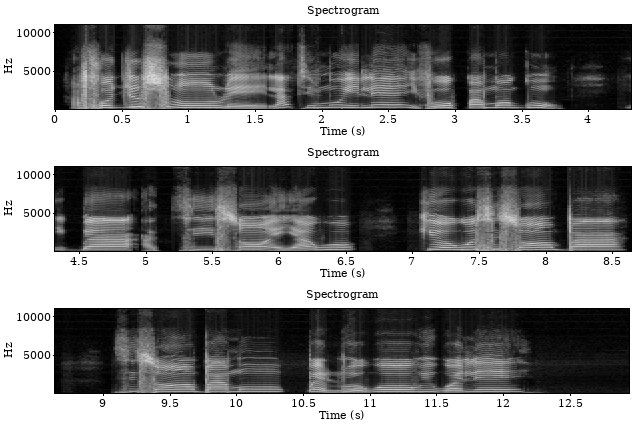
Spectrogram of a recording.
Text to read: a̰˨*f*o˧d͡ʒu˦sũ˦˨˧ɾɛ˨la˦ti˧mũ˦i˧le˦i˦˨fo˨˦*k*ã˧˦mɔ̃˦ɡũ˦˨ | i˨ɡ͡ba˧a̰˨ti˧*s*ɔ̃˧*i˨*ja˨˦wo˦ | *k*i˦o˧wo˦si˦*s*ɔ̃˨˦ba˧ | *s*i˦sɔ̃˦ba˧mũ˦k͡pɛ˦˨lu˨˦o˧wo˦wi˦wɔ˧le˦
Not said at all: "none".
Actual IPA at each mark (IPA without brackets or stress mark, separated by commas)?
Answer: f, k͡p, s, ɛ˨, k, s, s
